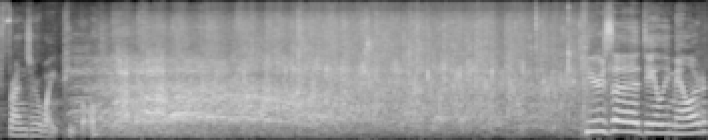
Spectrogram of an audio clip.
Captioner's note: laughter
